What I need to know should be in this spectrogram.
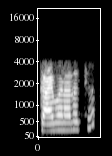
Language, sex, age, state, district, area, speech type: Marathi, female, 30-45, Maharashtra, Kolhapur, urban, conversation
